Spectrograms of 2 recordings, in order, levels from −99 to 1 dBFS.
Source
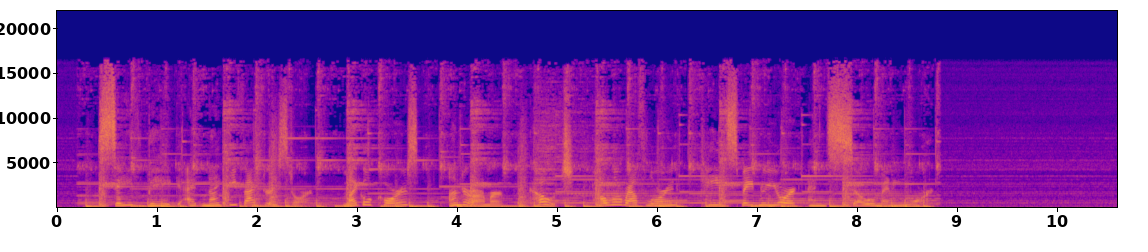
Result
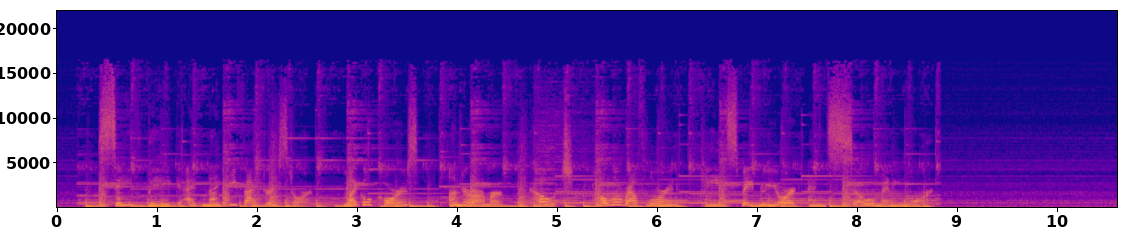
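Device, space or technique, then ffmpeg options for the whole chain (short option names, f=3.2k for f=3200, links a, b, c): through cloth: -af "highshelf=f=2.2k:g=-17"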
